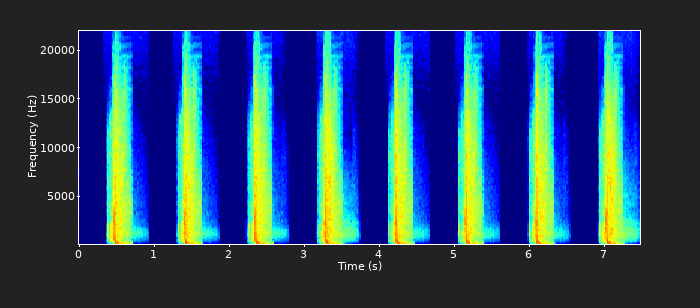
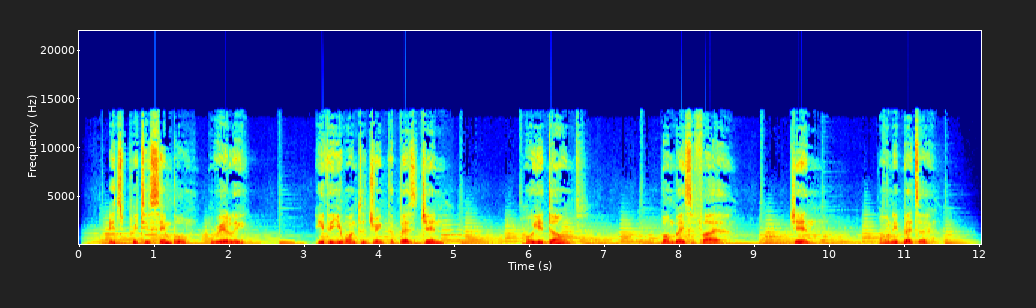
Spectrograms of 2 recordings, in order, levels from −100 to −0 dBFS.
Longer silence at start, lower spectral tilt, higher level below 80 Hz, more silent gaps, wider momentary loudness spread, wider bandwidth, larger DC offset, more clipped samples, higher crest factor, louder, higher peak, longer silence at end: first, 0.35 s vs 0.05 s; second, -2 dB/octave vs -5 dB/octave; second, under -90 dBFS vs -28 dBFS; first, 0.92-1.25 s, 1.86-2.21 s, 2.80-3.15 s, 3.75-4.07 s, 4.67-5.00 s, 5.61-5.96 s, 6.55-6.90 s vs none; first, 18 LU vs 15 LU; first, over 20 kHz vs 14 kHz; neither; neither; first, 24 dB vs 16 dB; second, -22 LUFS vs -16 LUFS; about the same, -2 dBFS vs 0 dBFS; about the same, 0.15 s vs 0.1 s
